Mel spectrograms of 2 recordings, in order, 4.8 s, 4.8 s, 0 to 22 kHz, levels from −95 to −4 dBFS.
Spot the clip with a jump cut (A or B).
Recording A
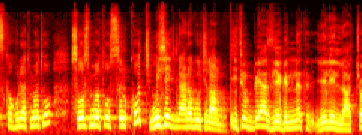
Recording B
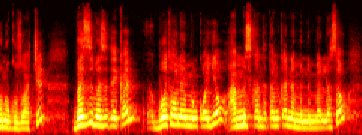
A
